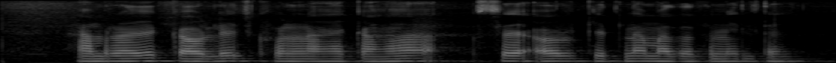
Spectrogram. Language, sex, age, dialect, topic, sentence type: Magahi, male, 25-30, Southern, banking, question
